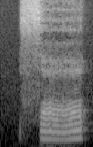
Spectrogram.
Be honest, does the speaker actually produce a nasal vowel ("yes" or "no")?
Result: no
